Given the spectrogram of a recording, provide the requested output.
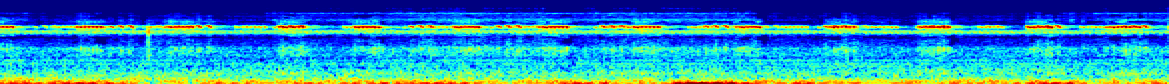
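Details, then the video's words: High, even trilling of grass insects, pulses coming roughly three per second, with a faint low background hum, set as a study soundtrack. "풀벌레 소리"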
